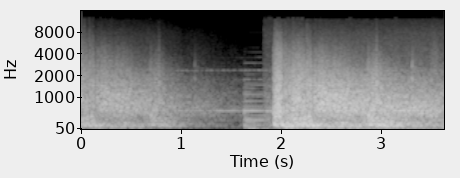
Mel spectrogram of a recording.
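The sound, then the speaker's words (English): Archival recording of bombs dropping on ships during the attack on Pearl Harbor. A dense, noisy roar thins out, then a short burst leads into a sudden loud blast that continues as heavy, sustained rumbling. “the sounds that you're hearing of the bombing, those are the bombs dropping on the ships.”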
